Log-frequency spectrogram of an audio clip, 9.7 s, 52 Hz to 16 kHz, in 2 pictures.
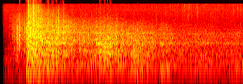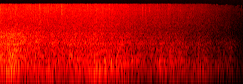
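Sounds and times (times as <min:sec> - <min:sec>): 
lightning: 0:00.1 - 0:09.6.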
